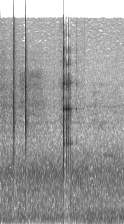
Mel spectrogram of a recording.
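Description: Light metallic clicks, two close together at the start and a short ringing clink just past halfway, over a steady low background hum.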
